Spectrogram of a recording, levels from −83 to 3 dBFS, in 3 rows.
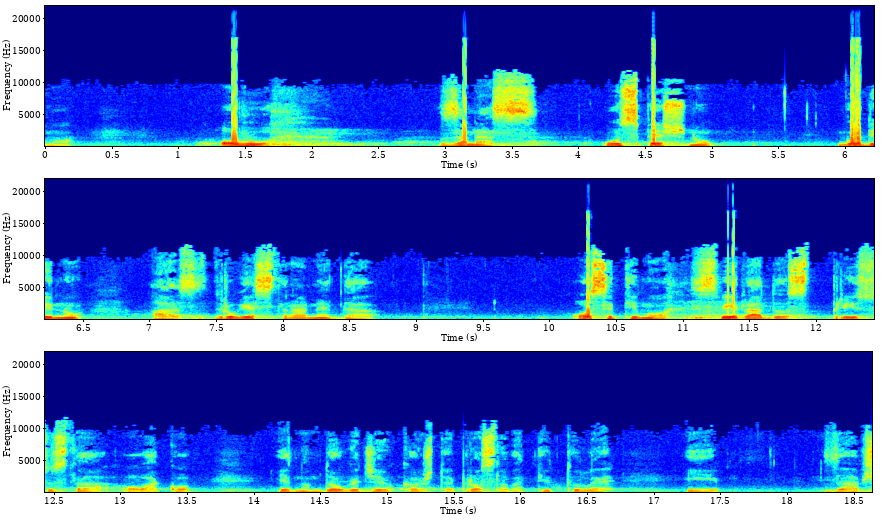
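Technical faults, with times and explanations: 1.40–1.43 s, 3.13 s, 4.55 s, 6.04–6.11 s, 10.28 s and 11.34–11.38 s: integer overflow. Peaks exceeding full scale by about 1 to 3 dB wrap to the opposite sign instead of limiting, giving violent cracks far harsher than the flattened, buzzy distortion of clipping.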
